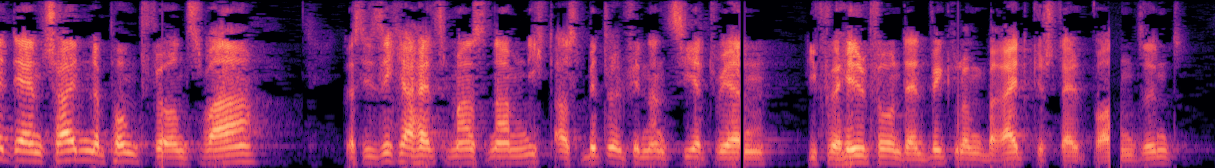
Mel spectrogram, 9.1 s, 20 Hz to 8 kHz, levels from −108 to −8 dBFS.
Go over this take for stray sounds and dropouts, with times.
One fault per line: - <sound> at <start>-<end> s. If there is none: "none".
- dropout at 5.6-5.6 s
- dropout at 8.3-8.4 s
